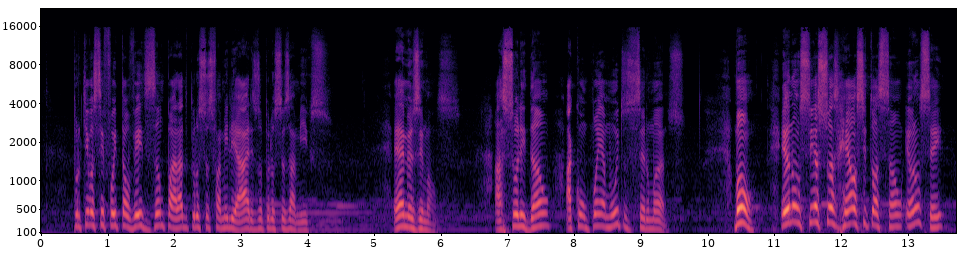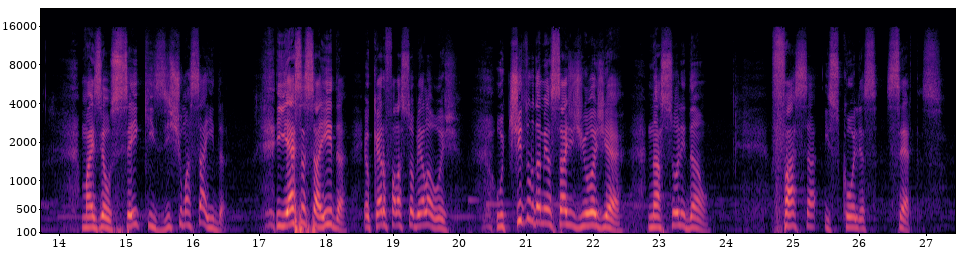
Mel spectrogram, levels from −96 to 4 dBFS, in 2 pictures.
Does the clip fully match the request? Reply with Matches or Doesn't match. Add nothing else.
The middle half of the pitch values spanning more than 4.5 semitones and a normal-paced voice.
Matches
